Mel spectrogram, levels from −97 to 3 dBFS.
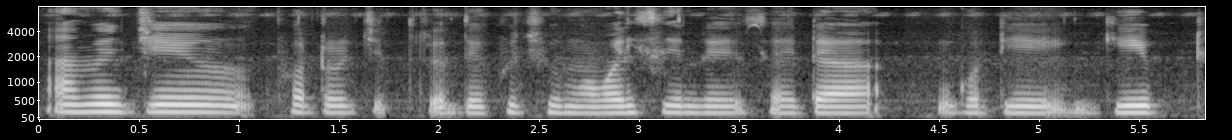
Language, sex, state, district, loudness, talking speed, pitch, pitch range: Odia, male, Odisha, Nuapada, -17 LUFS, 115 wpm, 180 Hz, 175-190 Hz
